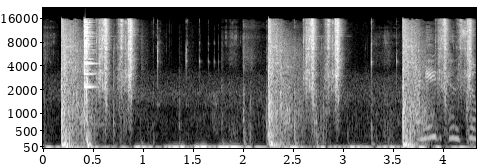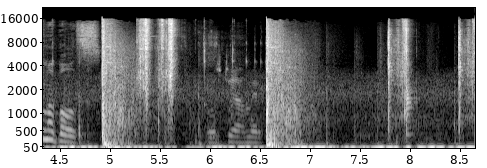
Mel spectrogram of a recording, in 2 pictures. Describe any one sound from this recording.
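Rapid bursts of rifle gunfire crack out again and again.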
